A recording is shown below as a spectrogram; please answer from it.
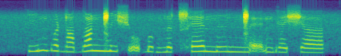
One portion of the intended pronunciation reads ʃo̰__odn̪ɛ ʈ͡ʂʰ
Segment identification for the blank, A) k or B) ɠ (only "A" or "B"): B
